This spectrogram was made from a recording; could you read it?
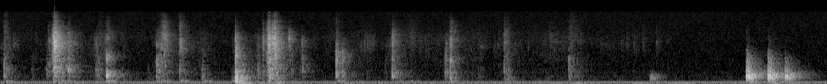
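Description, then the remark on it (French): A mother knocking on her son's bedroom door: a long series of sharp, hollow raps at an uneven pace, ending in a louder cluster of knocks, with no voices and a faint steady hum underneath. “Elle va frapper à la porte de la chambre de son fils.”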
